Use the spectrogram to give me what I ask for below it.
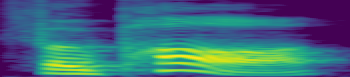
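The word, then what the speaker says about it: faux pas: five how do you say it faar faar fopa is a French word that we use in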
